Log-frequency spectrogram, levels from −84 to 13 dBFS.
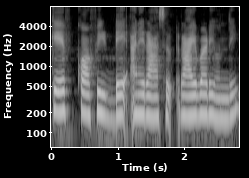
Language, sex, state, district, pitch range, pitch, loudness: Telugu, female, Telangana, Hyderabad, 180-200 Hz, 185 Hz, -18 LUFS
